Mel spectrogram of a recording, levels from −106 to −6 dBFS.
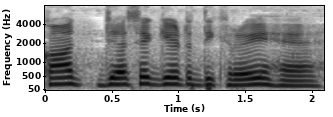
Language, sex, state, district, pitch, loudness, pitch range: Hindi, male, Uttar Pradesh, Shamli, 215 Hz, -14 LUFS, 195-225 Hz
